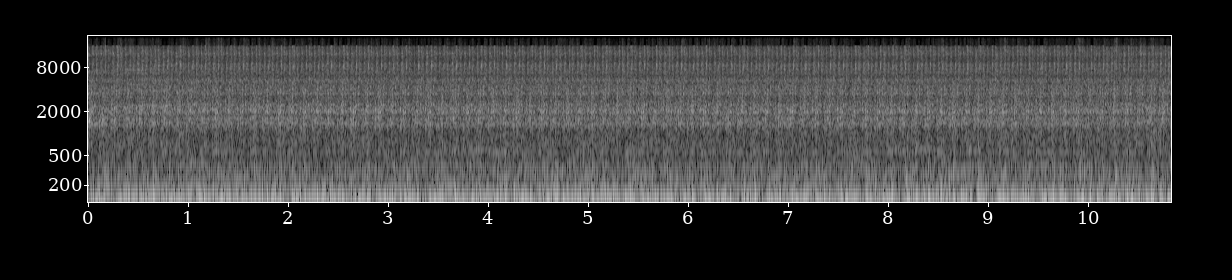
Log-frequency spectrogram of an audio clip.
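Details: Chevy C10 with LS V8 swap, after reinstalling new lifters, head gaskets and heads: steady light tapping about four per second over idle; valve train tap persists, code reader shows timing advanced, owner suspects cam not timed correctly at install.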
